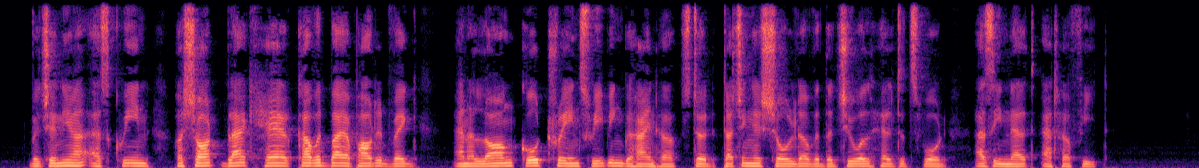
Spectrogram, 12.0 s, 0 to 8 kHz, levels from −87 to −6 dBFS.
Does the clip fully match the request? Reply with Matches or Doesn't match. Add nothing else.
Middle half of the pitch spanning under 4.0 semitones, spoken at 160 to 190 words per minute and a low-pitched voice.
Matches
